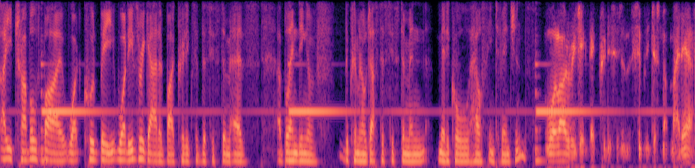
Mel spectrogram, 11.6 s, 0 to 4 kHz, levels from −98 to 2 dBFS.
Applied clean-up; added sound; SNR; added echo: none; Acoustic guitar; 7 dB; none.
